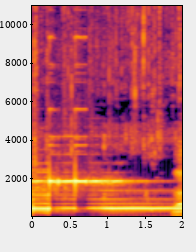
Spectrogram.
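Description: Mobile phone message alert tone: a steady electronic note held for about two seconds, with two short breaks in the first second.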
